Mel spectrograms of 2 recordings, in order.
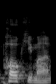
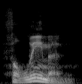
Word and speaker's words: Philemon: died and is risen paul has friend named pokemon ah there i go again philemon and paul probably baptized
